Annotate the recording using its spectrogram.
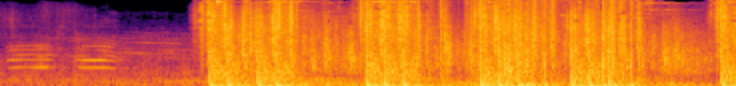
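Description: A rifle fires in rapid loud bursts.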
